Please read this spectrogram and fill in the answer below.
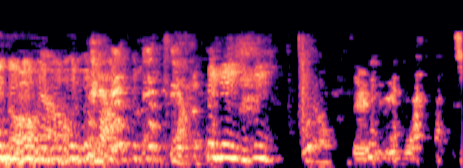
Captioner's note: people chuckle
